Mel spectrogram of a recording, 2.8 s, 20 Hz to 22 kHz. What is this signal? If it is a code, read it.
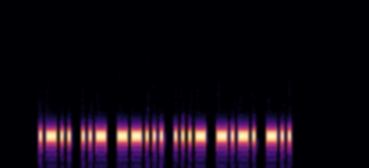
Morse code, heard as a keyed tone, about 47 wpm, 700 Hz. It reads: LU7VCD
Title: DXCC-100 Call Signs - 6 Characters - 45wpm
